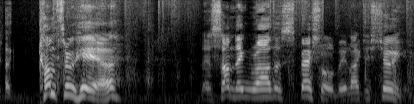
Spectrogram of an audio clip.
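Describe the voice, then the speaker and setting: A genial, boastful male rabbit showing guests around in a radio play. The pitch is raised and highly varied. Faint noise runs behind it. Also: lively intonation, normal speed. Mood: genial, proud. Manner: breezy, boastful. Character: genial, proud male rabbit guide, breezy. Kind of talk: radio drama acting.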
